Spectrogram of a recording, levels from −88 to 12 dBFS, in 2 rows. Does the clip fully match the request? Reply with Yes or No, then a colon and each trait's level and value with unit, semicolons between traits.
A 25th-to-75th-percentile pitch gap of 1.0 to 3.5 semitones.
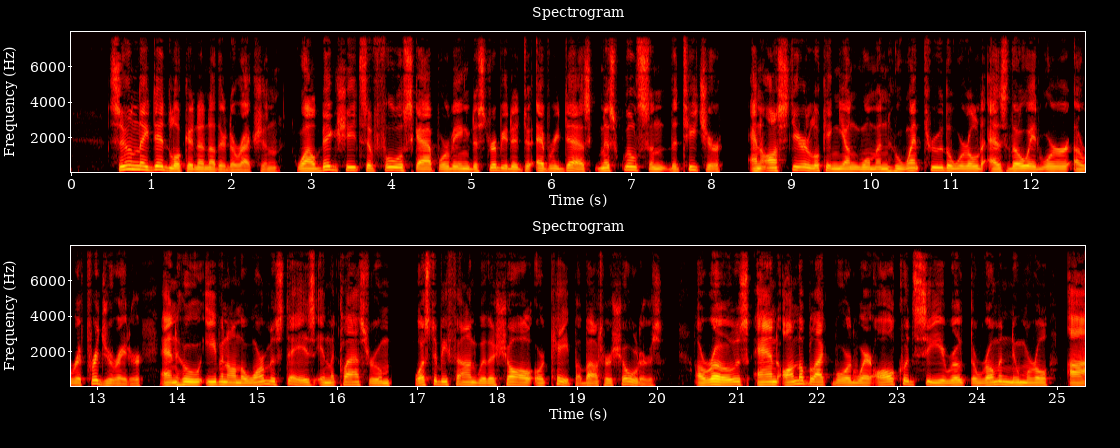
No: average, 3.9 semitones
